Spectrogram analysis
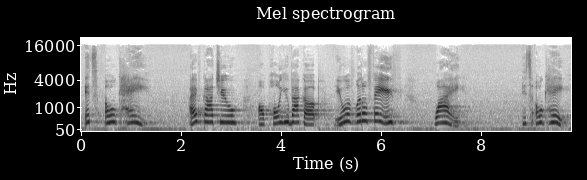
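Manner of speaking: tender reassurance. Retold or imitated. Jesus comforting Peter after pulling him up, tender. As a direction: soothe a frightened friend.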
